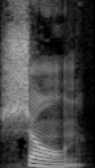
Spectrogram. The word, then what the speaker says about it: shone: Now notice the pronunciation is the exact same as shone. They're exactly the same. Shone, own, shone.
